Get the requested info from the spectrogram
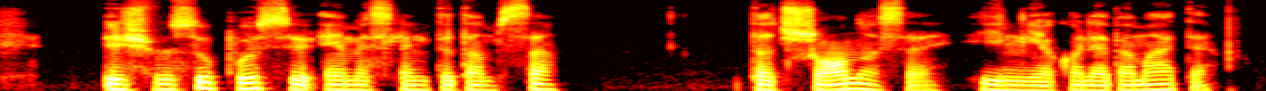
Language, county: Lithuanian, Šiauliai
